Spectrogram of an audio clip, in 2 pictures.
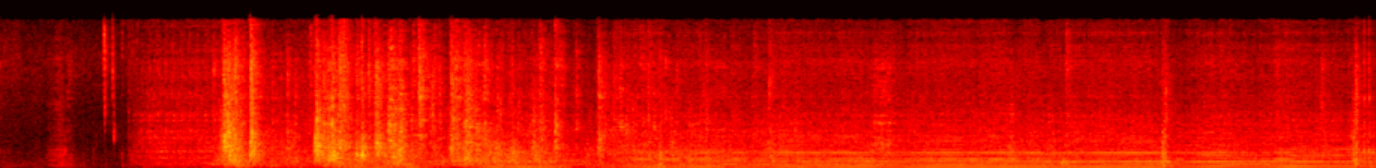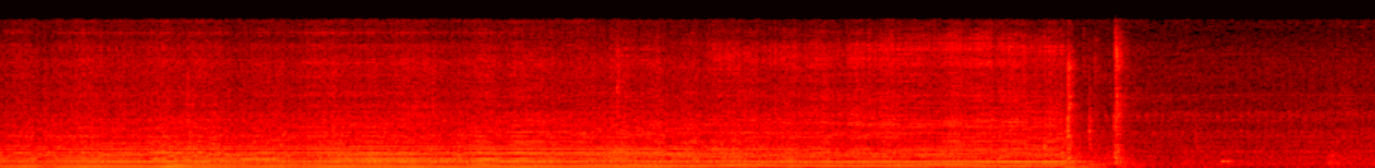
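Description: An electric motor running with a steady whine. It starts with a clatter of knocks about a second and a half in and cuts off suddenly near the end.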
